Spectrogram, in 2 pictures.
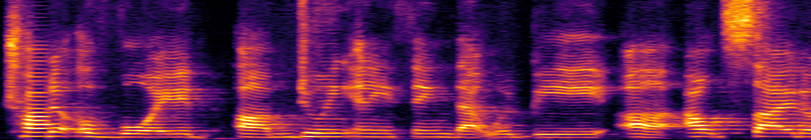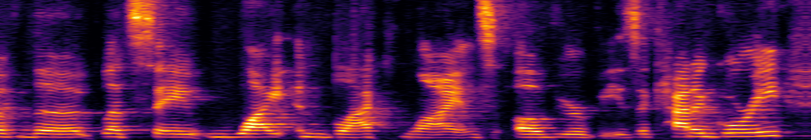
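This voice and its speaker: A woman who grew up in Indonesia talks through visa tips in an easygoing presentation. Her tone is friendly and encouraging, and she addresses listeners directly, at an ordinary middle pitch. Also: a little mellow. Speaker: immigration advisor presenting to designers. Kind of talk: presentation talk.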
